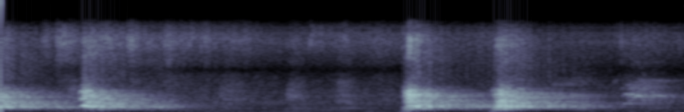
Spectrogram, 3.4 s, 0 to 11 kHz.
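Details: Three short, sharp barks from Declan, a dog herding sheep on 25 September 2011, the last two about half a second apart after a quiet pause.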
